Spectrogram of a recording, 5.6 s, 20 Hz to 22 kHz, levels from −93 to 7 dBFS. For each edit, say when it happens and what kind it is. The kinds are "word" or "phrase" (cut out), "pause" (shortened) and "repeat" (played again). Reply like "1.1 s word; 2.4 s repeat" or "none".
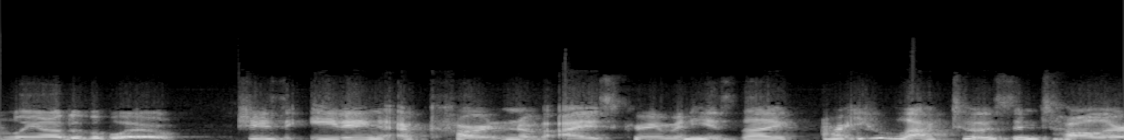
none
